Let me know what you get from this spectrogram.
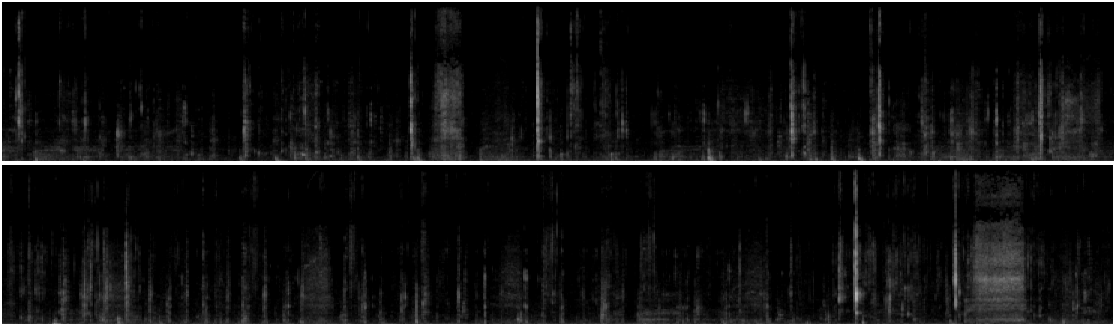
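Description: Mouth-eating sounds of a meal eaten by hand: chewing and biting with scattered sharp clicks, over a low steady hum. Near the end, a brief noisy sip from a glass.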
